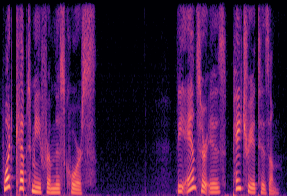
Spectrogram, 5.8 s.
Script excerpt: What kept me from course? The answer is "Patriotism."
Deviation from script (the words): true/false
true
